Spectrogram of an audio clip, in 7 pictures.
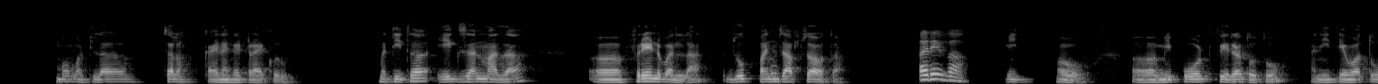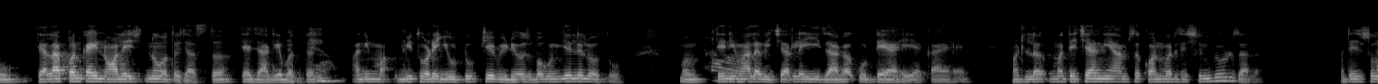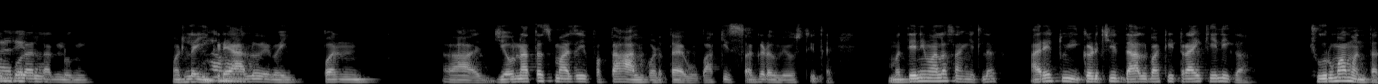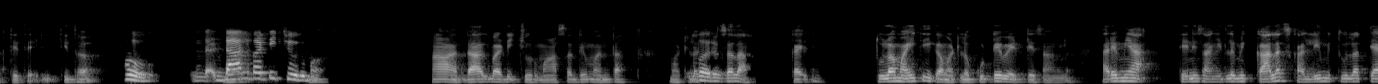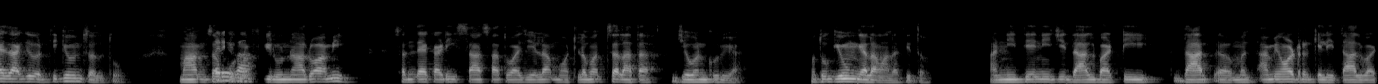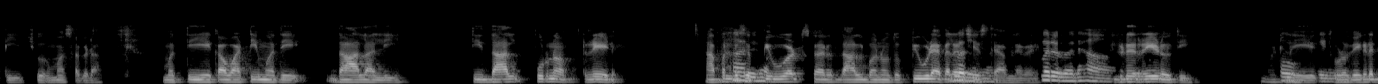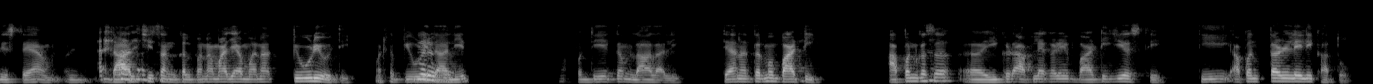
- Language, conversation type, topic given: Marathi, podcast, एकट्याने स्थानिक खाण्याचा अनुभव तुम्हाला कसा आला?
- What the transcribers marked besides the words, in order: other background noise; tapping; in English: "कन्व्हर्सेशन बिल्ड"; laughing while speaking: "अरे"; chuckle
